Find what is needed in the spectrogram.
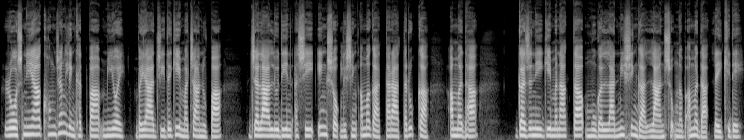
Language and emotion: Manipuri, neutral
